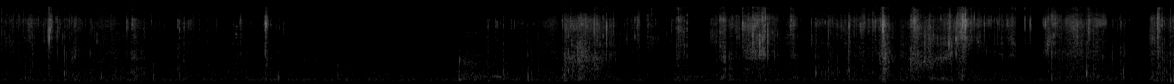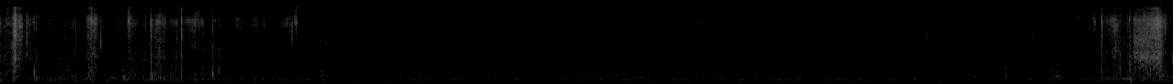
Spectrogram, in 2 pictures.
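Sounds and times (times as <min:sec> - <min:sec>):
candy wrappers crumpled and crinkled: 0:00.0 - 0:03.2, 0:04.6 - 0:15.1, 0:22.2 - 0:23.4.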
